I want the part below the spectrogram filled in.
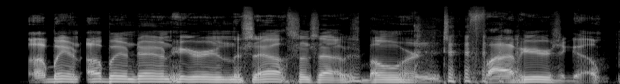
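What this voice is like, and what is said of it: Put-on Southern accent. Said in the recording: “there's much more of a Southern accent going on”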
